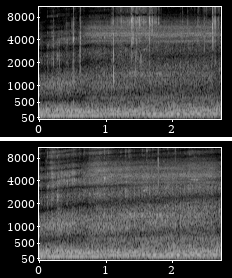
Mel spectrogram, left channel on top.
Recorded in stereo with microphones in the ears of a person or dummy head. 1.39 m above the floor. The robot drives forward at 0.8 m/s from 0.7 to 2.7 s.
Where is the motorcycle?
25° right (ahead or behind); by 2.7 s 45° right (ahead or behind).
